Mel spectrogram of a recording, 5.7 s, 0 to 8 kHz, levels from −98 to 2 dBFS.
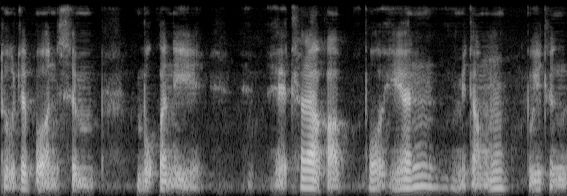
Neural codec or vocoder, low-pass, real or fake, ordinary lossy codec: vocoder, 22.05 kHz, 80 mel bands, HiFi-GAN; 7.2 kHz; fake; none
